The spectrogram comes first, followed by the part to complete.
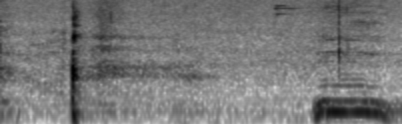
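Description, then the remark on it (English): A great horned owl gives a deep, low hoot that swells in near the end, preceded by a brief sharp click; no one speaks. “Oh, great horned owl.”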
